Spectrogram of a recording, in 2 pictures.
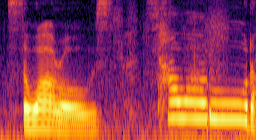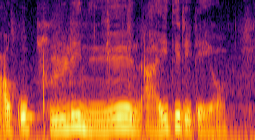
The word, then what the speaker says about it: saguaro: They are called, 이 발음이 좀 어려운데 saguaro. They are called saguaros.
